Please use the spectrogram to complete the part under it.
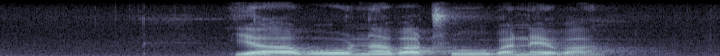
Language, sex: Venda, male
